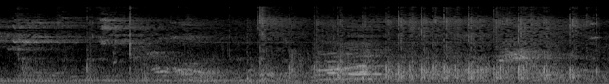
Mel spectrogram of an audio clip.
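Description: Badminton racket strings striking a shuttlecock with a few sharp cracks in the first half, during a doubles rally in a large hall. Voices call out over the later part.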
